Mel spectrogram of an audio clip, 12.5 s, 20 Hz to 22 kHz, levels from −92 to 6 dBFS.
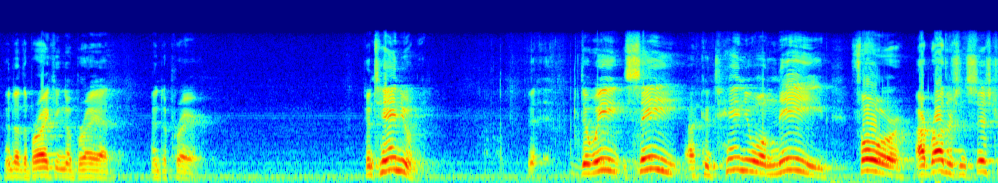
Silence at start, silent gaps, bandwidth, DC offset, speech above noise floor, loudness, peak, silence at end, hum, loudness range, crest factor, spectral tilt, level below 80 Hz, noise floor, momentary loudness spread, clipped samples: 0.05 s; none; 11.5 kHz; under 0.1%; 31 dB; -13 LUFS; 0 dBFS; 0 s; none; 12 LU; 14 dB; -4.5 dB/octave; -50 dBFS; -44 dBFS; 20 LU; under 0.1%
